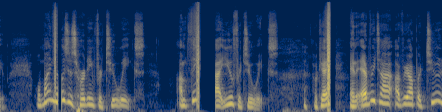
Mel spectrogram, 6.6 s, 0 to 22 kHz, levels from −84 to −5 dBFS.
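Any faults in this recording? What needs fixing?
Wireless microphone squelch dropout at 0.76–0.92 s, 2.79–3.25 s and 4.82–5.03 s. Each time the analogue FM link's signal fades, hiss swells, then the receiver's squelch cuts the output: about 59 ms of near silence before "is hurting for two", about 250 ms between "for two weeks I'm" and "you for two weeks", and about 86 ms before "and every". To prevent it, keep line of sight to the receiver, shorten the distance, and move to a cleaner frequency or use diversity reception.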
